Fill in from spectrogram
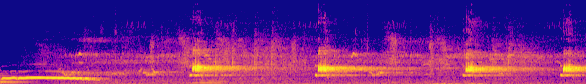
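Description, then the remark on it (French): A lyrebird's natural call: a sliding whistle, then four loud, ringing notes repeated at steady intervals of about one and a half seconds, each fading away, with no talking. “Ce que l'on entend ici, c'est le logiciel de base de l'oiseau lyre, sa voix originelle.”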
